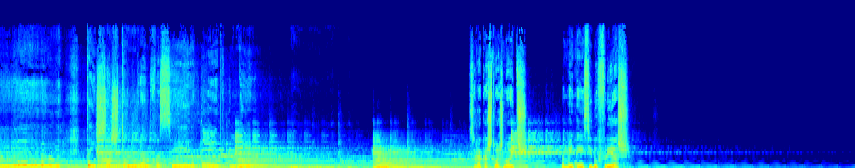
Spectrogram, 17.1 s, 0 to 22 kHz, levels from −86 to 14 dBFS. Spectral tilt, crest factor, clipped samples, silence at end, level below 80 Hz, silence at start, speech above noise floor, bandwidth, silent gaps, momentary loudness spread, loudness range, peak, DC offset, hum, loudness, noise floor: -4 dB/octave; 18 dB; under 0.1%; 3.8 s; -68 dBFS; 0 s; 42 dB; 19 kHz; none; 11 LU; 6 LU; -8 dBFS; under 0.1%; none; -25 LUFS; -66 dBFS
